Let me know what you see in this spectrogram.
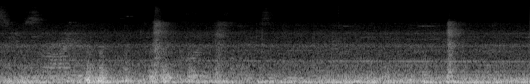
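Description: Inside the passenger car of a DART 8520-class electric train under way: a steady low rumble from the running train, with a few sharp clicks about one and a half seconds in and again near the end.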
